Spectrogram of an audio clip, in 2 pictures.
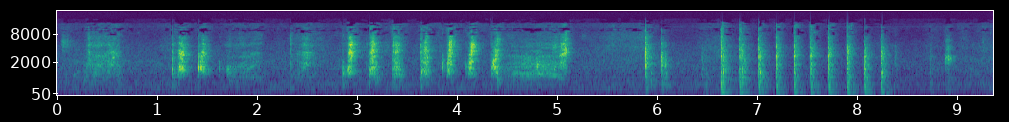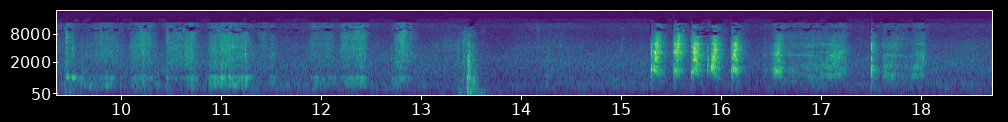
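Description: Bursts of sharp clicking and crackling as food is handled and broken up by hand over a ceramic bowl, including a fast, even run of clicks partway through and a single knock later on.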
